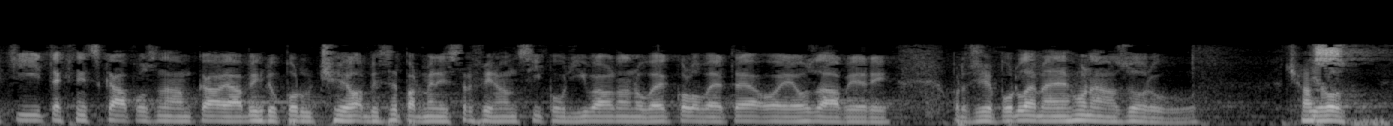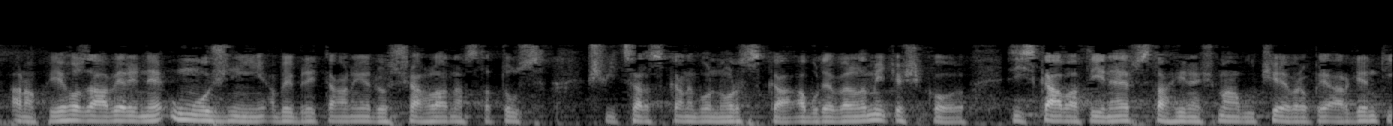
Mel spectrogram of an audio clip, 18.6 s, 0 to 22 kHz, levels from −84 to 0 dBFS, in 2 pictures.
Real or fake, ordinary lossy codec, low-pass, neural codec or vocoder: real; MP3, 24 kbps; 7.2 kHz; none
